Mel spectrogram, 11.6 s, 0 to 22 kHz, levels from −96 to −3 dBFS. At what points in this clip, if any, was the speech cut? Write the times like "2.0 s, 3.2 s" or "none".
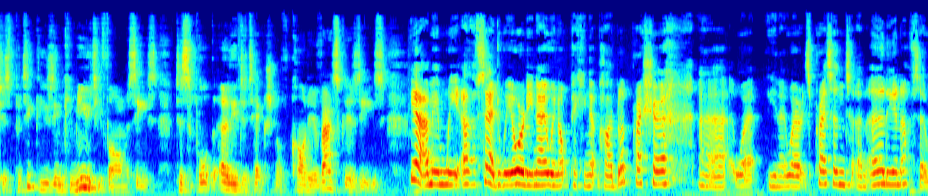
5.1 s, 9.1 s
